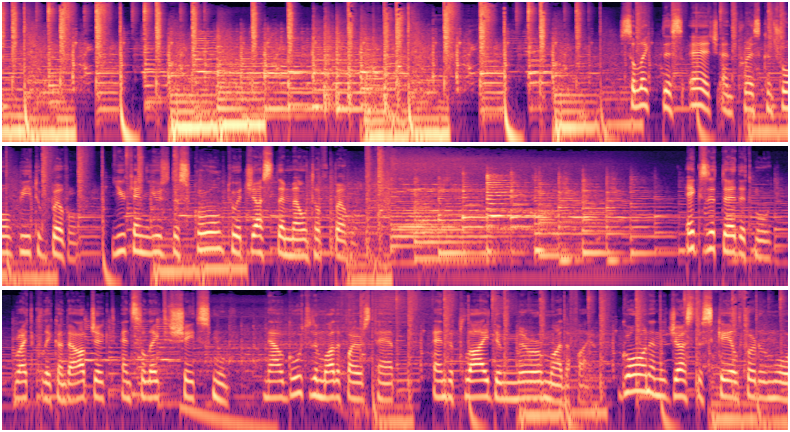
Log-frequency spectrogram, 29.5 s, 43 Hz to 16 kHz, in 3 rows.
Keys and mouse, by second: 0.1 middle click, 1.0 e, 1.5 x, 1.8 y, 4.1 click, 4.5 middle click, 5.2 g, 5.4 z, 6.7 click, 6.9-8.6 middle drag, 8.6 Tab, 8.6 Tab, 8.9 click, 9.3 middle click, 9.6 ctrl+b, 19.2 middle click, 20.3 Tab, 20.6-21.5 right drag, 21.6-21.9 middle drag, 22.1 ctrl+middle click, 22.4-24.7 middle drag, 26.2 ctrl+a, 26.4-26.8 middle drag, 27.2 s, 27.6 z, 27.9 Escape, 27.9 drag, 28.2 s, 28.4 z, 28.5-29.1 drag, 29.1-29.4 middle drag.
